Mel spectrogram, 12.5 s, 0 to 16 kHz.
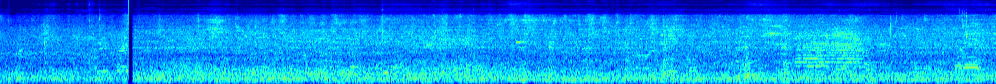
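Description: The 28 Down Shalimar Express approaches Okara railway station with a steady rumble and hum, mechanical tones emerging near the end. Someone talks over the sound.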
